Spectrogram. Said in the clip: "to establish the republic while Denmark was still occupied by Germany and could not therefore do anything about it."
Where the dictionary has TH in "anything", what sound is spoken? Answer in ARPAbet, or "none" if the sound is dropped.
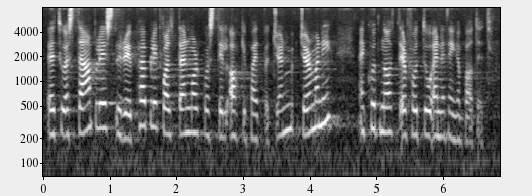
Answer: TH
